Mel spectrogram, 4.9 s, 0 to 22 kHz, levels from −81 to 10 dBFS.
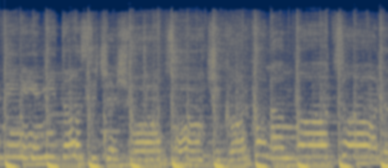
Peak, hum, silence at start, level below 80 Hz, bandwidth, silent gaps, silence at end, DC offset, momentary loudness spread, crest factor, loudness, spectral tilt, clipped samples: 0 dBFS; none; 0 s; -16 dBFS; 18 kHz; none; 0 s; under 0.1%; 2 LU; 10 dB; -11 LUFS; -4.5 dB/octave; under 0.1%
